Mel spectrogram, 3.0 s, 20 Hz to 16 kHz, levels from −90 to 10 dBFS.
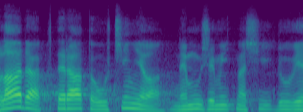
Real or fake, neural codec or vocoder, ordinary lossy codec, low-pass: fake; autoencoder, 48 kHz, 32 numbers a frame, DAC-VAE, trained on Japanese speech; Opus, 64 kbps; 14.4 kHz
